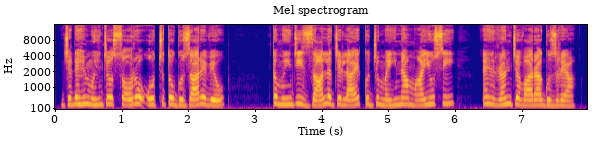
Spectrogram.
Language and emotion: Sindhi, sad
